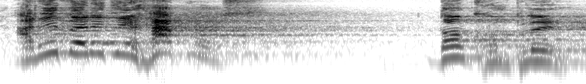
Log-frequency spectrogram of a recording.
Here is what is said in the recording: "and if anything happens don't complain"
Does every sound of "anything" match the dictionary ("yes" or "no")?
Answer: no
